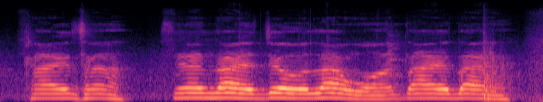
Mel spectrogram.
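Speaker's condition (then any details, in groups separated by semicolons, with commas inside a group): Motor neuron disease; affects speech and movement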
